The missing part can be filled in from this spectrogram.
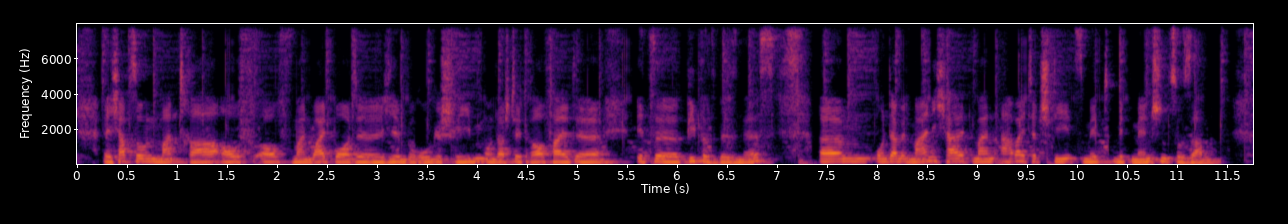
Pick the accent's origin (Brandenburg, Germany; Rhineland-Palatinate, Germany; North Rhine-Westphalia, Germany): North Rhine-Westphalia, Germany; Cologne; born there; gebürtiger Kölner und Freelancer aus Leidenschaft.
